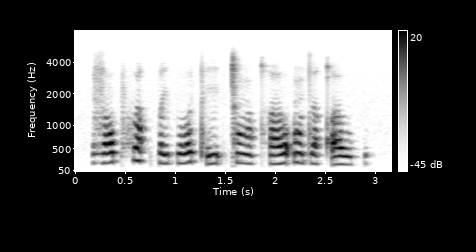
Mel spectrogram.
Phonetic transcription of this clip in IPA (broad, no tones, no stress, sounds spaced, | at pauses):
z ɔ p x ʊː q p i p o tʼ i ʔ ǀ ɔ̃ː qʰ oː ʔ ɔ̃ tʷ i qʼ u p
